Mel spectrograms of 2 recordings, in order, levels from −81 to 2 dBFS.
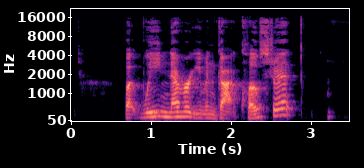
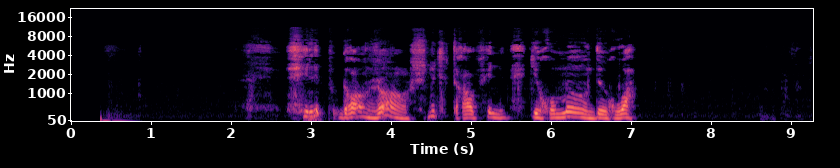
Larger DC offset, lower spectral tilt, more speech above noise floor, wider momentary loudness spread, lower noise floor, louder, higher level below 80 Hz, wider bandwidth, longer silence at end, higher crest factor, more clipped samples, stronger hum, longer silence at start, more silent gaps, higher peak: neither; second, -4 dB/octave vs -5.5 dB/octave; second, 40 dB vs 46 dB; about the same, 11 LU vs 9 LU; second, -59 dBFS vs -71 dBFS; first, -19 LUFS vs -26 LUFS; about the same, -60 dBFS vs -60 dBFS; first, 16.5 kHz vs 11.5 kHz; second, 0.7 s vs 2.25 s; about the same, 20 dB vs 20 dB; neither; neither; first, 0.7 s vs 0.4 s; neither; first, -2 dBFS vs -10 dBFS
